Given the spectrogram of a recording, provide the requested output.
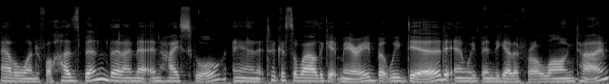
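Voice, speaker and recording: With a slight Southern US accent, a woman talks very fast in a very deep, low voice, with ordinary pitch variation and hardly any pauses. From Georgia, US South. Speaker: business coach and author. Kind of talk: interview.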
